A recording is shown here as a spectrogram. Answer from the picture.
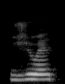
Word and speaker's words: jouet: le r pl joir jouette jouet très bien jouet le T à la fin on le prononce pas très bien c'est ça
